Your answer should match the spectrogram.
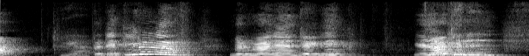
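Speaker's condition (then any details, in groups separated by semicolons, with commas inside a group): Spastic cerebral palsy; uses wheelchair; can speak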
